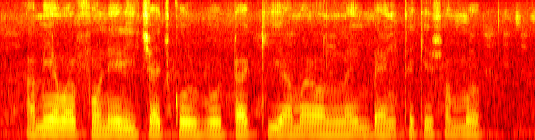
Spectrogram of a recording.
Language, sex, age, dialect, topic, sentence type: Bengali, male, 18-24, Northern/Varendri, banking, question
